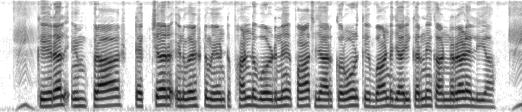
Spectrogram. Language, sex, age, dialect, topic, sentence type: Hindi, male, 18-24, Marwari Dhudhari, banking, statement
